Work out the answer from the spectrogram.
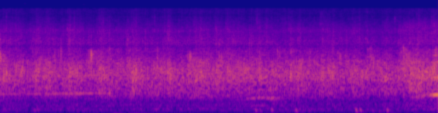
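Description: An audience at a blues festival applauds as a band member is introduced, a steady, moderately loud patter of many hands that lasts throughout.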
